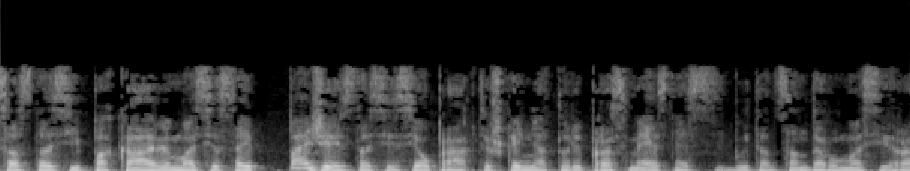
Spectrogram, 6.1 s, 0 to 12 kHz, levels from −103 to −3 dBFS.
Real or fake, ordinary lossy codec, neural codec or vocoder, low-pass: fake; MP3, 32 kbps; codec, 16 kHz, 16 kbps, FreqCodec, smaller model; 7.2 kHz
